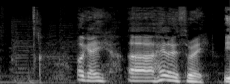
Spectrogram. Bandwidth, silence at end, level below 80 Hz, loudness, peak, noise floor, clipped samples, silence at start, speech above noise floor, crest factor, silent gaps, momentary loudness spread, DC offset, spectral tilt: 16 kHz; 0 s; -52 dBFS; -17 LUFS; -2 dBFS; -38 dBFS; under 0.1%; 0.3 s; 21 dB; 16 dB; none; 21 LU; under 0.1%; -6 dB/octave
